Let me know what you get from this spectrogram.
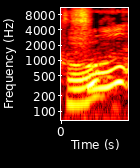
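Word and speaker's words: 福: Fu? fu. Fu. Second tone.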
